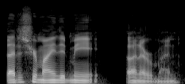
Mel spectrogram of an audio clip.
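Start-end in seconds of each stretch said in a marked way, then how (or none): none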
